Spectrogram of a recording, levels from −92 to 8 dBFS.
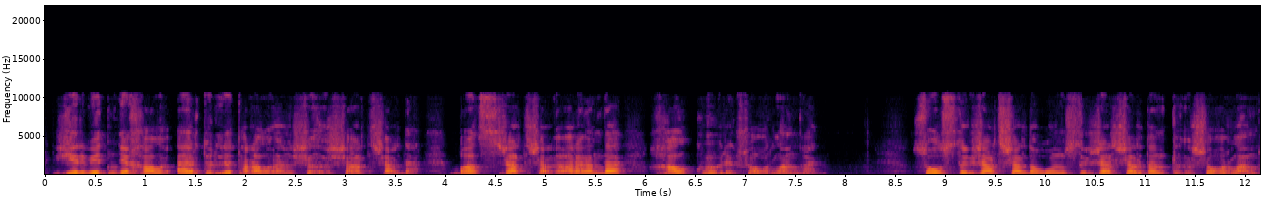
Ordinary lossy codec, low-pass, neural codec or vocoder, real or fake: none; none; vocoder, 22.05 kHz, 80 mel bands, HiFi-GAN; fake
